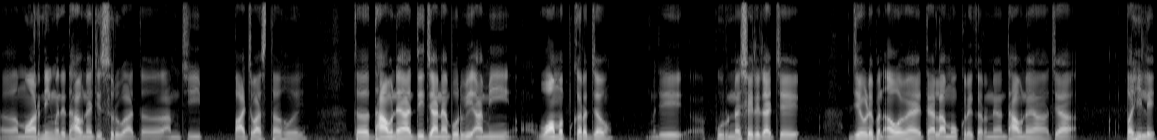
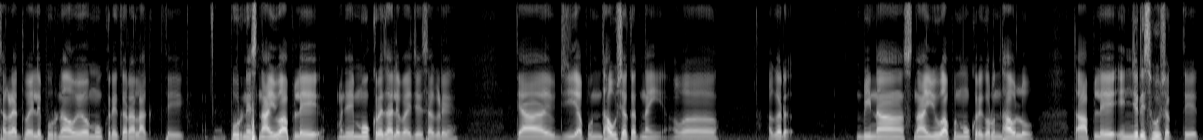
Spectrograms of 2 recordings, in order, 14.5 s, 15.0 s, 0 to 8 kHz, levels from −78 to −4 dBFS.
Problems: background sounds at intervals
